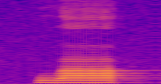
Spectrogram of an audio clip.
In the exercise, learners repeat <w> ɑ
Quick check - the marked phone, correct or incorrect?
correct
